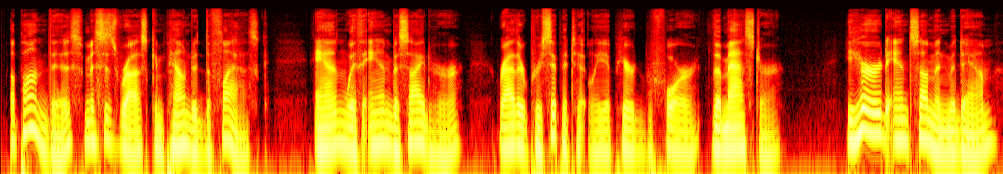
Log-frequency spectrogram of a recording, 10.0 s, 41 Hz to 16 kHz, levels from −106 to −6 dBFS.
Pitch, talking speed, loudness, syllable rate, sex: 105 Hz, 140 wpm, -21 LUFS, 5.3 syllables/s, male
